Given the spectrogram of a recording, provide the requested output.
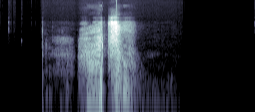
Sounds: Sneeze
